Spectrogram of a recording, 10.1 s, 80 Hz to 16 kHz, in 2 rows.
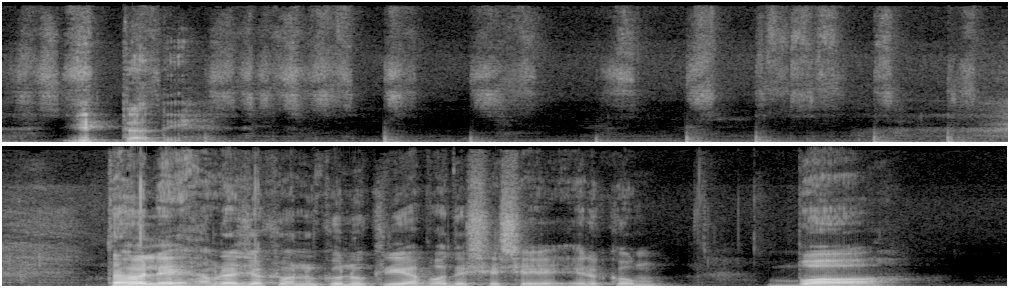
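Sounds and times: marker writing on whiteboard: 0.0s - 5.0s.

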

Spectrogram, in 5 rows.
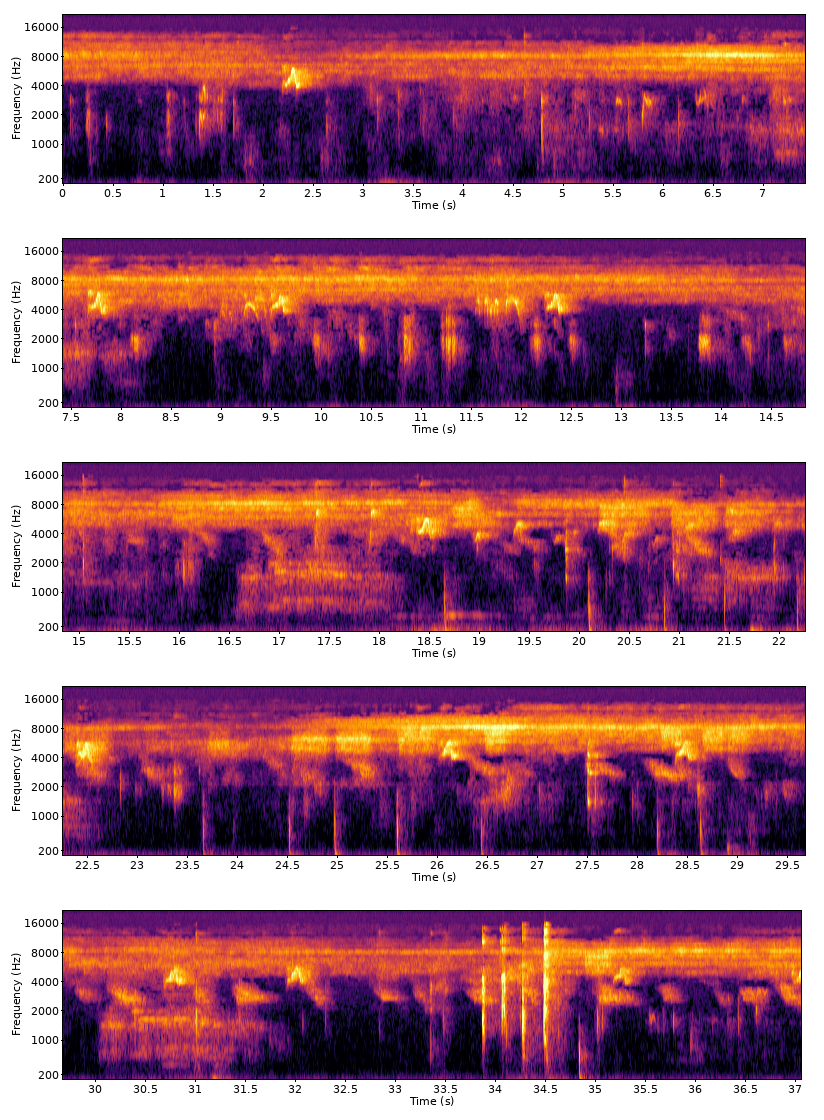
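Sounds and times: small birds chirping: 0.0s - 37.0s.

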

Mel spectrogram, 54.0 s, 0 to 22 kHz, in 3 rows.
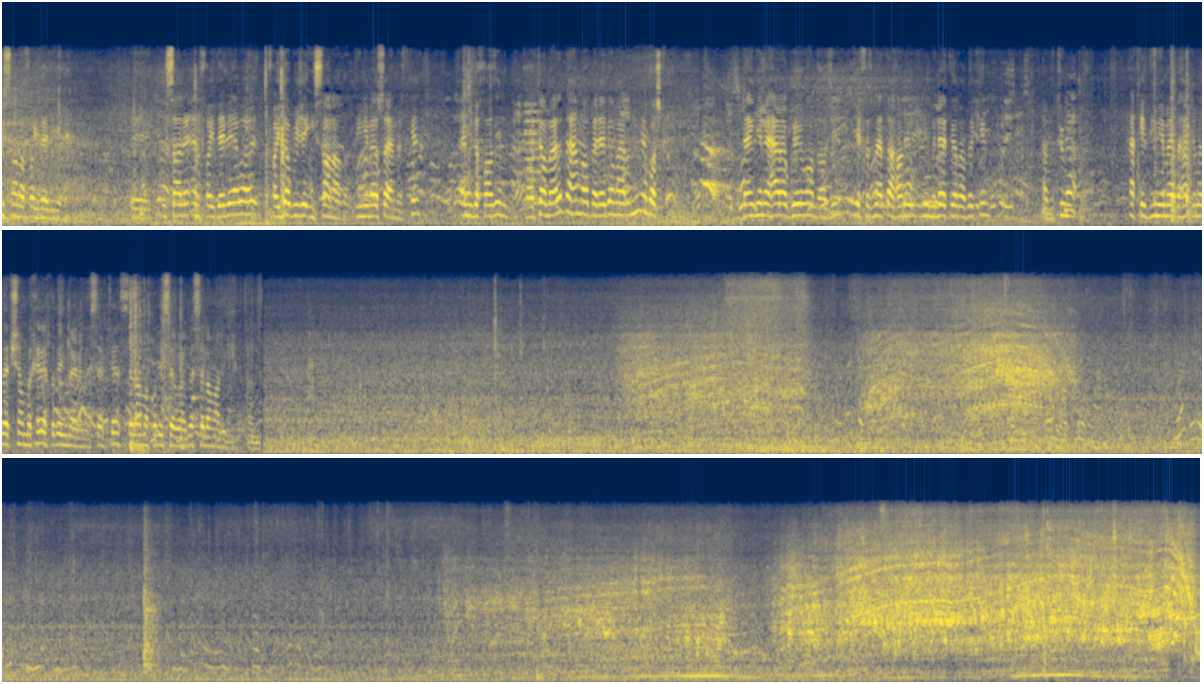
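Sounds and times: low rumble of engines: 0.0s - 53.9s
tyres rushing with whine: 22.0s - 38.8s, 40.6s - 53.9s
car engine revving: 26.9s - 34.6s, 41.7s - 53.9s.

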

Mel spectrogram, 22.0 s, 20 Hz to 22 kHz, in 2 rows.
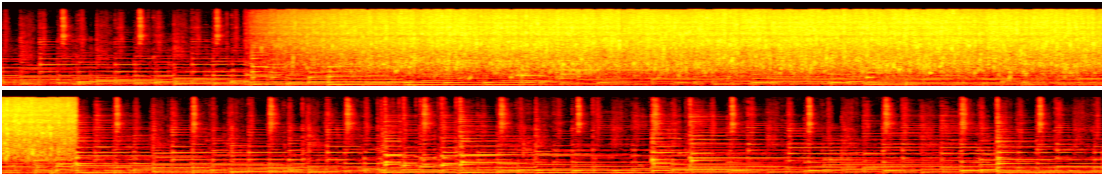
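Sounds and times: background music: 0.0s - 22.0s
water splashing over stones: 2.5s - 11.8s.

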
